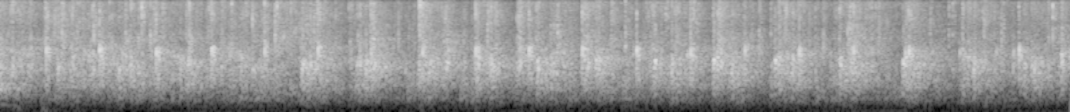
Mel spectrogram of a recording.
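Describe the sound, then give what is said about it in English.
Sustained applause from an audience at the close of a live onstage conversation, a dense, steady clatter of many hands that stays loud throughout without a pause. “Make some noise for Joe Freshgoods and DJ Clark Kent.”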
